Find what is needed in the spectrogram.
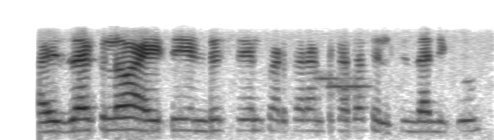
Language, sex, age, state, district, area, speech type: Telugu, female, 60+, Andhra Pradesh, Konaseema, rural, conversation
